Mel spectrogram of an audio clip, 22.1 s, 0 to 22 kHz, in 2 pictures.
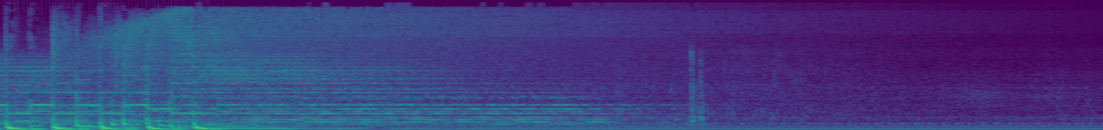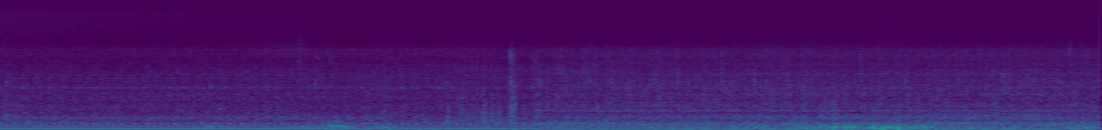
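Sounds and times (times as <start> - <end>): boat diesel engine humming: 0.0 - 13.7.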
